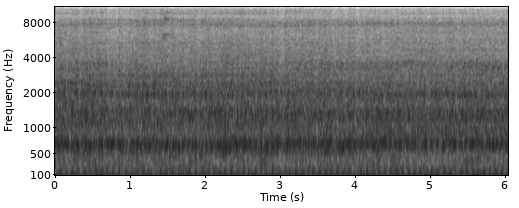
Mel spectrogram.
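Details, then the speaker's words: Yamaha NMAX idle, close-up, after replacing the loose V-belt, worn roller housing and roller fan and tightening loose valve clearance: quick, even putter, clatter and knocking gone, belt tight; no crankshaft or boring needed. "Oke rekan-rekan, untuk suaranya sudah bersih ya rekan-rekan ya."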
